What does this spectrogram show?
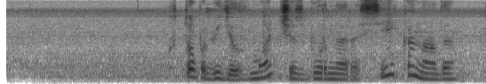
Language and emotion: Russian, neutral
